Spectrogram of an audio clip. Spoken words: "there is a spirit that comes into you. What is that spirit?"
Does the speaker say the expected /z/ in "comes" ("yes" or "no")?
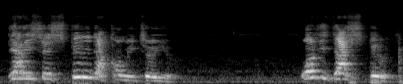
no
